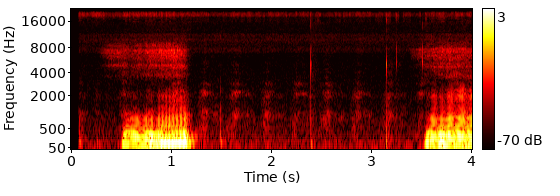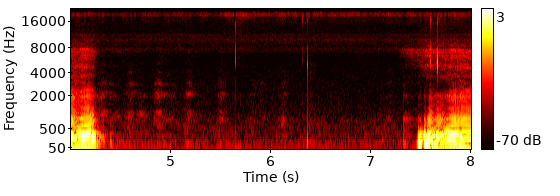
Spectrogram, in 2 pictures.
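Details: Chow Chow dog snoring while sleeping: three rough, harmonic-rich snores roughly three seconds apart, each lasting under a second, with near silence and a few faint ticks between breaths.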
